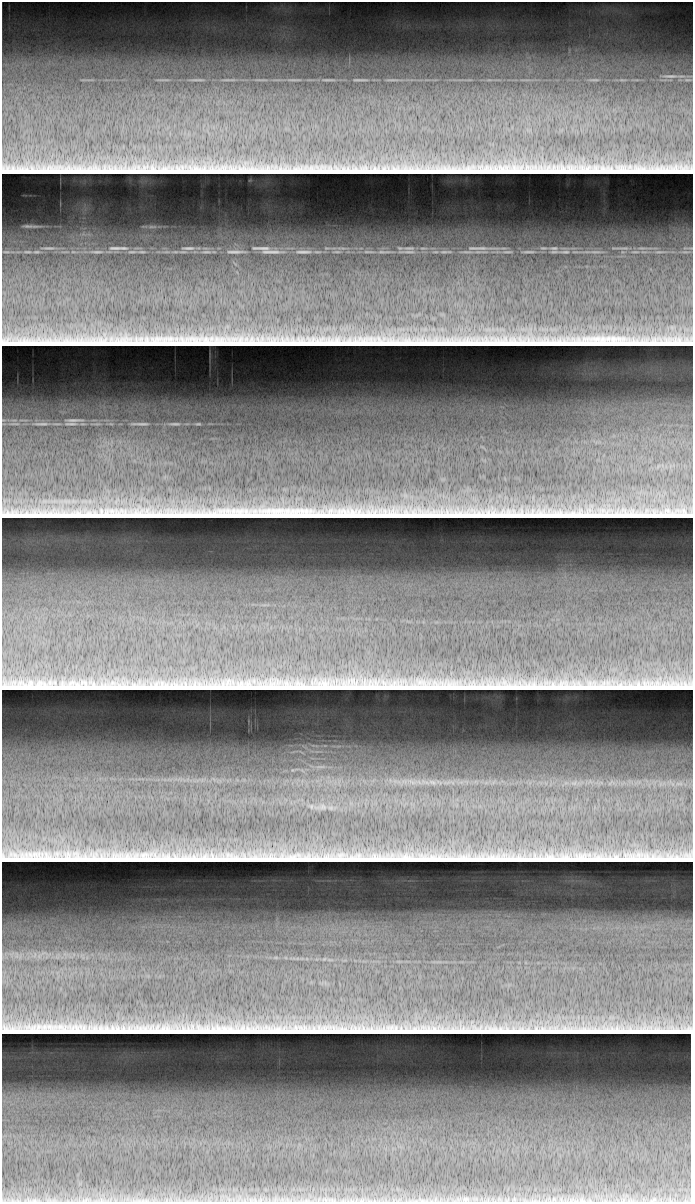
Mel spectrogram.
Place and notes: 頭重里, Zhudong Township - In the square
In the square of the station, Construction sound, Traffic sound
